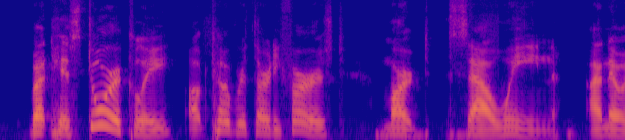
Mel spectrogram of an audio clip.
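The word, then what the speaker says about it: Samhain: So, uh, but historically, October 31st marked Sawene. I know it's s a m h a i n. So, a lot of people, myself included, often pronounce it Sam Hayne, but Celtic is a little bit weird and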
